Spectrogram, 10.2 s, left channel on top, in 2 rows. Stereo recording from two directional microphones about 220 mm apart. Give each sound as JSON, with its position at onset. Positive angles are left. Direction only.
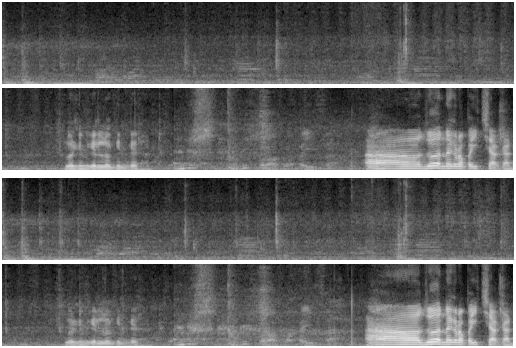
{"t": 5.7, "sound": "a man's voice", "side_deg": 25}
{"t": 8.9, "sound": "speech", "side_deg": -15}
